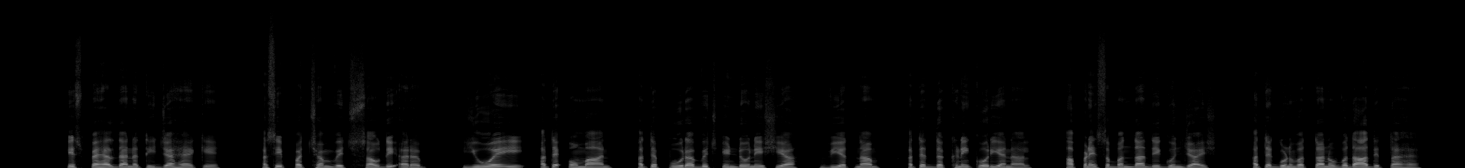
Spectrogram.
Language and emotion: Punjabi, neutral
